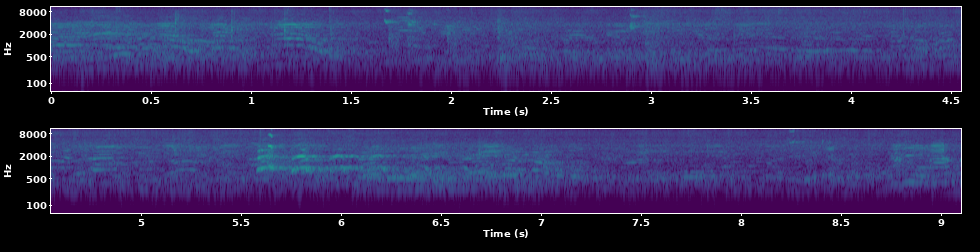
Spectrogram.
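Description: A crowd murmurs and chatters in a large echoing gym.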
